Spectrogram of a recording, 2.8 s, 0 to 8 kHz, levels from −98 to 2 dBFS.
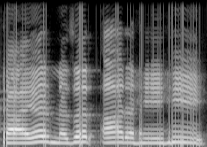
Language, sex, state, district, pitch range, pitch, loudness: Hindi, female, Madhya Pradesh, Bhopal, 250-285 Hz, 265 Hz, -12 LUFS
